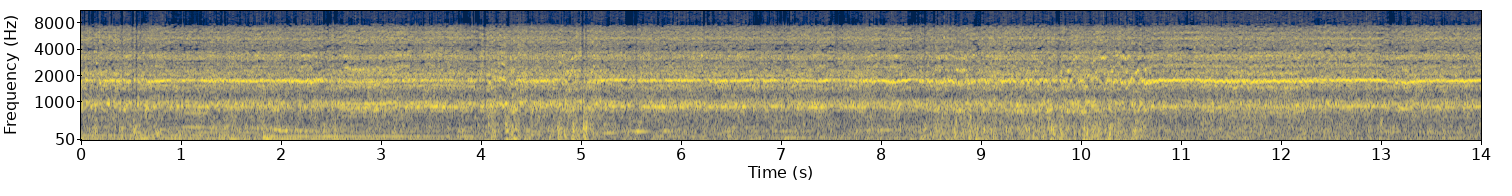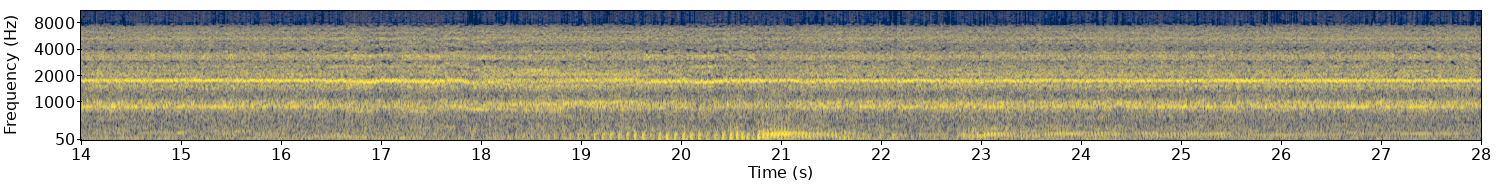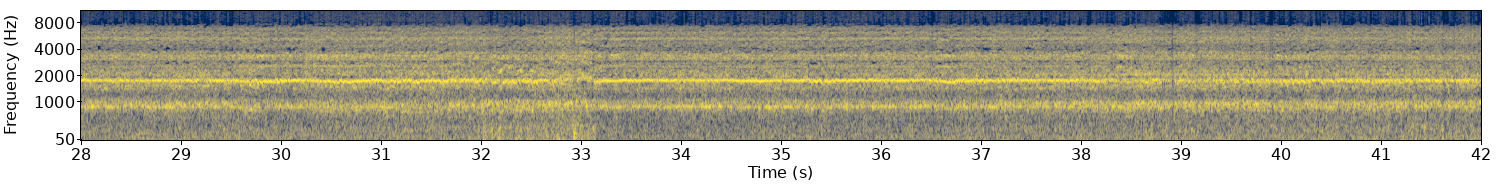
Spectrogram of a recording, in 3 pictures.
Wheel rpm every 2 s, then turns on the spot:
230, 230, 230, 240, 220, 210, 220, 230, 230, 220, 230, 230, 230, 230, 230, 220, 230, 230, 230, 230, 230.
none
